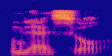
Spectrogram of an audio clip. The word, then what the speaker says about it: nestle: So quickly, let's move on to some of the examples where S, T, L, E are present and then they are silent.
